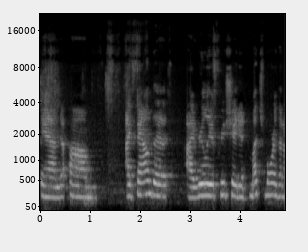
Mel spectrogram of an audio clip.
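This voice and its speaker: Background noise is noticeable here. A woman does the talking. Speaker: attorney and board candidate. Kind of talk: candidate speech at town hall. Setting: community town hall meeting. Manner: loud.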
